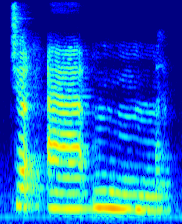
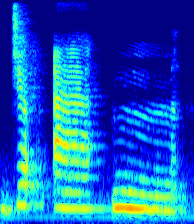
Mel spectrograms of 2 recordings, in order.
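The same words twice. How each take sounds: First: Each sound is said separately with gaps. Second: Each sound is said separately with gaps.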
